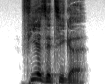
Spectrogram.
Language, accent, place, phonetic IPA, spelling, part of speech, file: German, Germany, Berlin, [ˈfiːɐ̯ˌzɪt͡sɪɡə], viersitzige, adjective, De-viersitzige.ogg
- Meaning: inflection of viersitzig: 1. strong/mixed nominative/accusative feminine singular 2. strong nominative/accusative plural 3. weak nominative all-gender singular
